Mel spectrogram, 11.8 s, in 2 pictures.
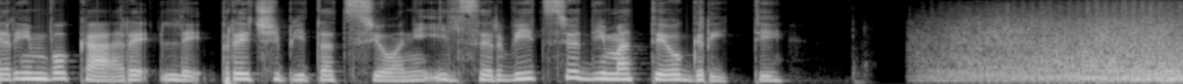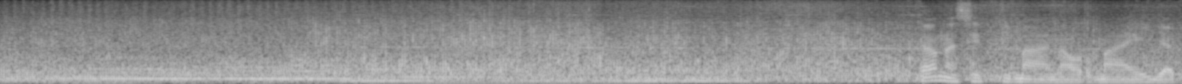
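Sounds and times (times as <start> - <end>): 
speech: 0.0 - 4.0, 10.5 - 11.8
helicopter engines droning over Lake Maggiore during wildfires in Piedmont: 4.6 - 11.8.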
